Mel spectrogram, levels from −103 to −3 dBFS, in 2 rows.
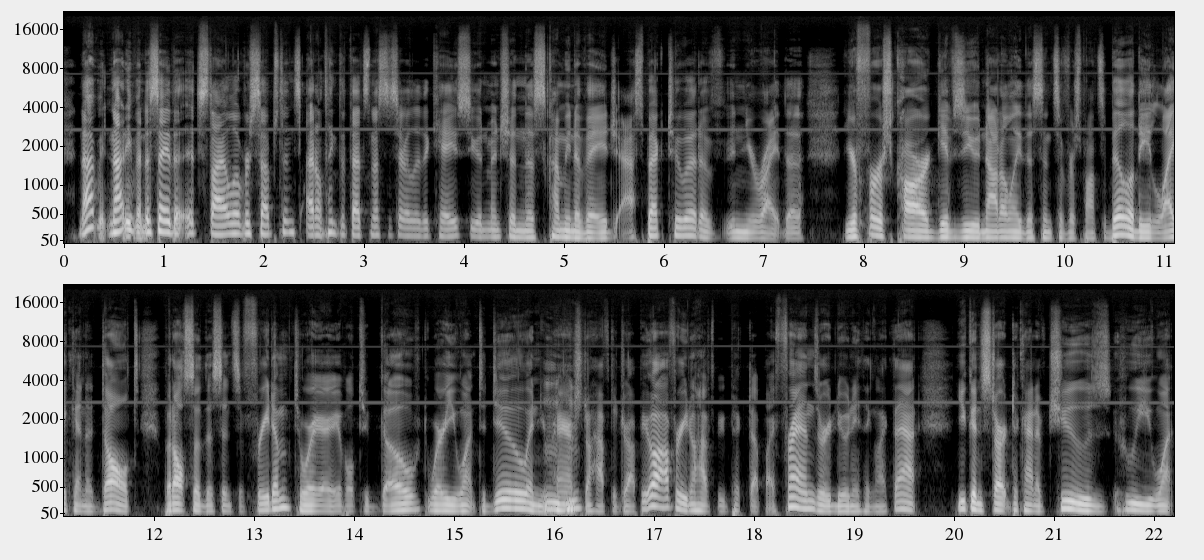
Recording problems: high-pitched whine; faint; throughout; 2.5 kHz, 35 dB below the speech

